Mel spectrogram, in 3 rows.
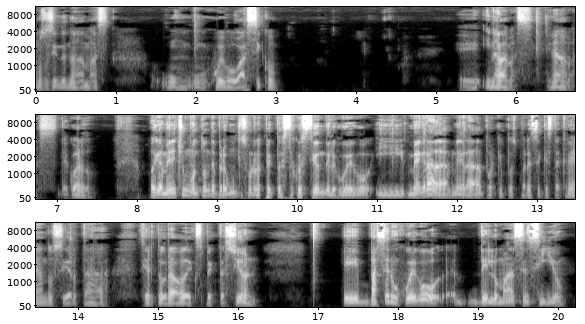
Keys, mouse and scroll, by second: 0.3 scroll up 1, 0.4 Tab, 0.8 shift+middle click, 2.6 right click, 3.3 shift+right click, 4.2 middle click, 5.1-6.7 drag, 6.7 middle click, 7.2 Tab, 7.6-8.4 middle drag, 8.7 scroll down 1, 9.1-10.2 middle drag, 10.2 Tab, 12.1 a, 12.7 alt+shift+right click, 13.5 alt+shift+middle click, 14.0 middle click, 15.2 shift+right click, 15.7 shift+right click, 16.3 shift+right click, 16.6-18.6 shift+middle drag, 18.8-20.2 middle drag.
